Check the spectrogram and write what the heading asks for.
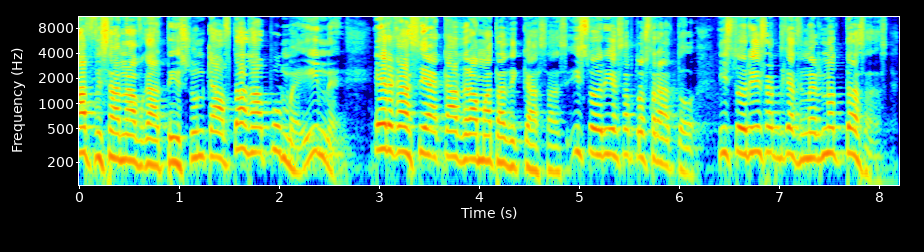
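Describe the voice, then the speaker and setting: A man's voice: high-pitched, a little mellow. A man hosting a casual podcast, joking around and reading listeners' stories aloud. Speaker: podcast host.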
